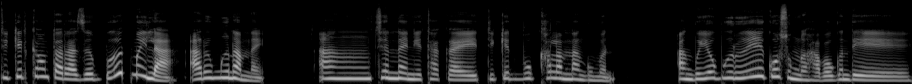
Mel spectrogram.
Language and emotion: Bodo, disgusted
